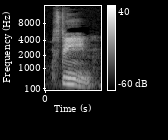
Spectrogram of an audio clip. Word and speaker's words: Berenstain: Steen. And it's spelt B-E-R-E-N-S-T-E-I-N.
